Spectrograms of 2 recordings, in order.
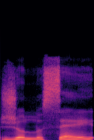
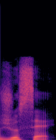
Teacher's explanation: They swallow that letter e, meaning je le sais speeds up into je sais.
